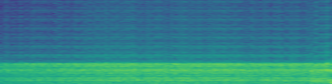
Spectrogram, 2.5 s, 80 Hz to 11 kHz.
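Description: Steady hiss of shortwave band noise from an Icom IC-7300 receiving 80 m single sideband (LSB) with no signal on the frequency, sounding narrow and thin because of the receiver's sideband filter. The hiss grows slightly louder through the pause.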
